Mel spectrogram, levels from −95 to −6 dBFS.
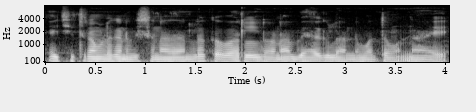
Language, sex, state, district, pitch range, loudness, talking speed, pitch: Telugu, male, Andhra Pradesh, Sri Satya Sai, 100-110 Hz, -19 LUFS, 135 wpm, 105 Hz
